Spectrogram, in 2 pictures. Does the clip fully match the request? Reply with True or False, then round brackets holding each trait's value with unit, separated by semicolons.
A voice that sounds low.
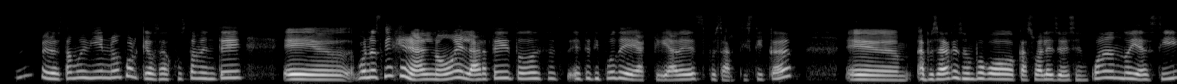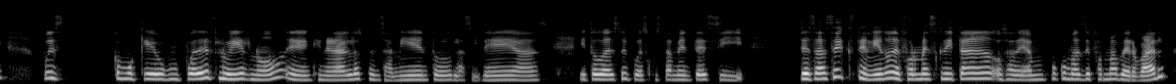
False (240 Hz)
